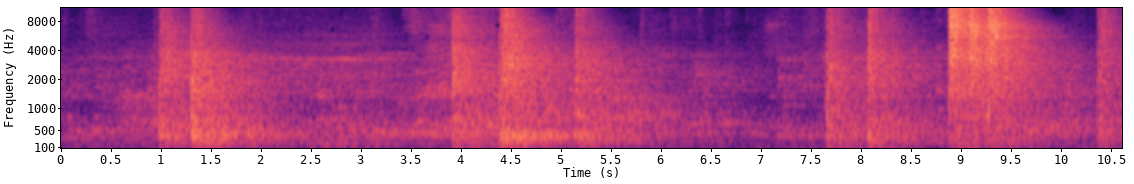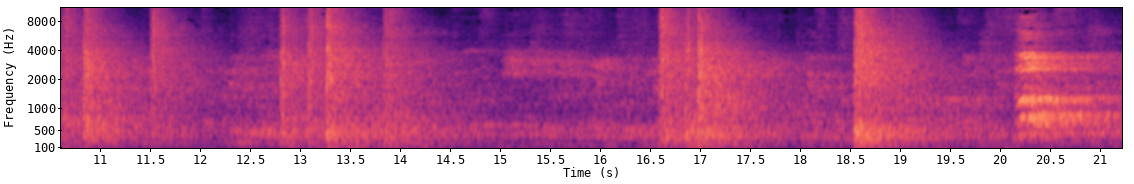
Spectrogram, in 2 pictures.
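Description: Padded weapons thud sharply against shields in a large echoing hall.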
